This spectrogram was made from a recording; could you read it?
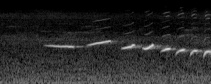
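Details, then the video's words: White-rumped shama singing a wild-style phrase: a long whistled note, then a rising slur and a run of short falling whistles quickening toward the end. "Chích chòe lửa hót giọng rừng hay"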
